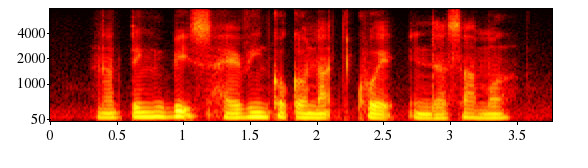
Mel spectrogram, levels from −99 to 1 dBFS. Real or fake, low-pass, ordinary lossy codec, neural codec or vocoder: fake; none; none; codec, 16 kHz, 0.8 kbps, ZipCodec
